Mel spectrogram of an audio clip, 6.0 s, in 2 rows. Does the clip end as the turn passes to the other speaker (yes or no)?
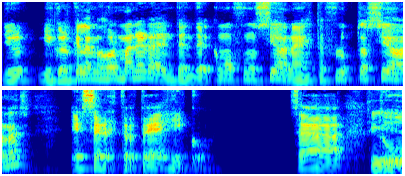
yes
